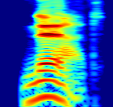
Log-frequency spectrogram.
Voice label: "nett", American

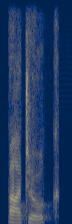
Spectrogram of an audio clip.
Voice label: "partook", Indian; Dictionary

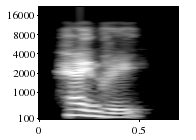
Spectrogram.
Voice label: "henry", Indian

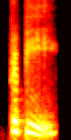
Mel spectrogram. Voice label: "preppy", Indian; Dictionary

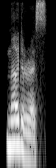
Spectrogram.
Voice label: "murderous", Indian

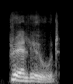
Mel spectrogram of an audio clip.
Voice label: "prelude", Indian; Dictionary

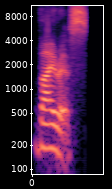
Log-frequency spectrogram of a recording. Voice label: "virus", Indian

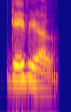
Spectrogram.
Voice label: "gavial", Indian

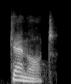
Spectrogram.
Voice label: "cannot", Indian

